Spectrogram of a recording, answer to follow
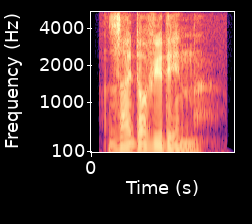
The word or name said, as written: zidovudine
